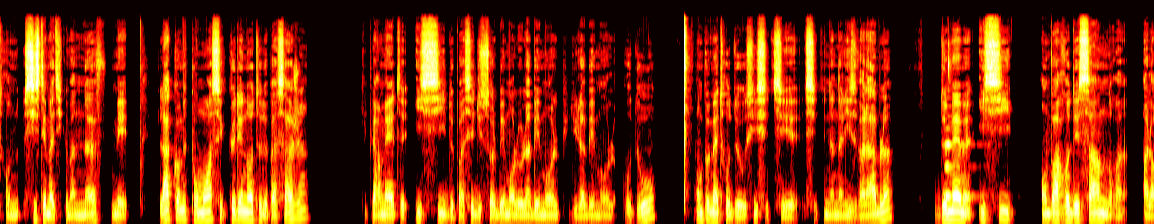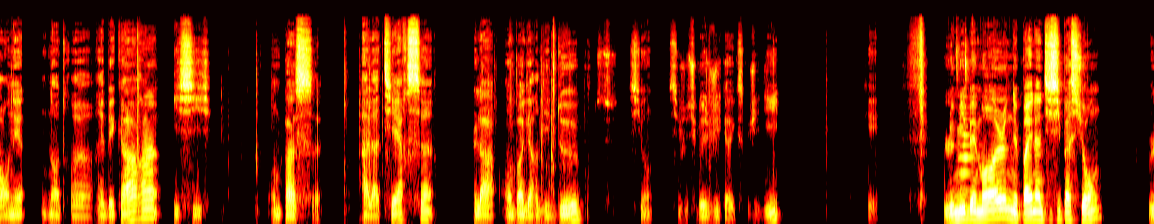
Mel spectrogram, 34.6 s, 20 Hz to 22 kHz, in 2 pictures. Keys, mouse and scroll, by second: 14.1 click, 20.6 ctrl+l, 23.8 Right, 29.7 Escape, 31.6 click.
